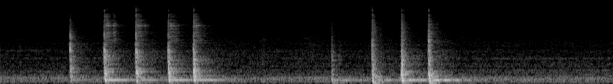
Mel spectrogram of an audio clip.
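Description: Hammer blows on a steel car outer sill, in two quick runs of about five and then four strikes, each with a brief metallic ring. The sill is being knocked up and formed in against the inner sill lip before it is tacked.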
